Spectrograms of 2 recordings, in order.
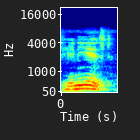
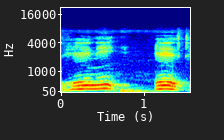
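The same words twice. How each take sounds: First: Said in the usual way. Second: "हेनीएस्ट" said slowly, each syllable separate; teacher breaking "हेनीएस्ट" into slow syllables. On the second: Shown as a demonstration. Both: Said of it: "हेनिस्ट".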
